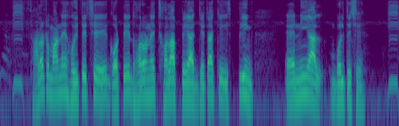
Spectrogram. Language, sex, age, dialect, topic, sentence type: Bengali, male, 18-24, Western, agriculture, statement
